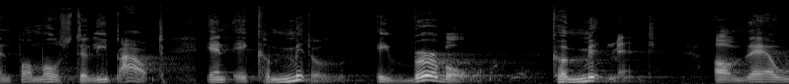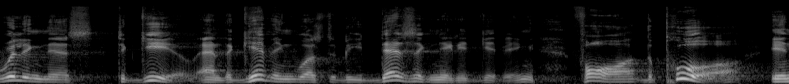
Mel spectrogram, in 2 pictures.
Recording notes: Recoded live at Lilly Grove Missionary Baptist Church in Houston, TX.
